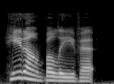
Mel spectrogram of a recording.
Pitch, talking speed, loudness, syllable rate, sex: 200 Hz, 210 wpm, -19 LUFS, 6.7 syllables/s, female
